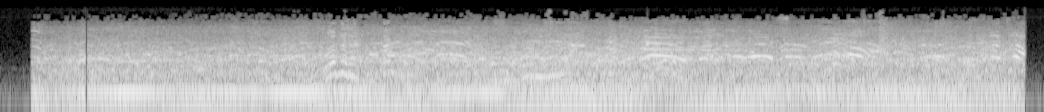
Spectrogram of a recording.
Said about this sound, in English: Now, here's a scene, just a brief glimpse of the scene at Kabul Airport, and it is total chaos. Listen.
